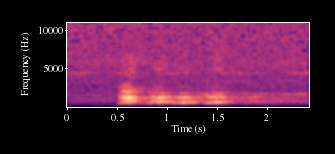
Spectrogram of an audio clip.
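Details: At night, a dog named Rex gives one long, harmonic bark that trails off over about a second and a half, with a faint constant hum underneath.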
